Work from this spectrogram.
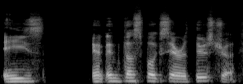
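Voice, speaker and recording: A man's voice: medium pitch, flat delivery, normal speed, fairly bright tone, dry recording, studio quality. A man with a congested, sniffly voice, reading a philosophy text aloud and explaining it in an earnest way with emphatic stresses. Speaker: philosophy commentator.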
